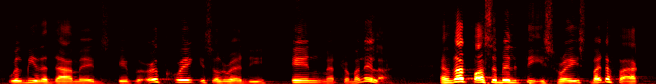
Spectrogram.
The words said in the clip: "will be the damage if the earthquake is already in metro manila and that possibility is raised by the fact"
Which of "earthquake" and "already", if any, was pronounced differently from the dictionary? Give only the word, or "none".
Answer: none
